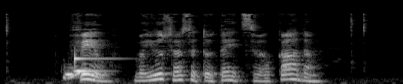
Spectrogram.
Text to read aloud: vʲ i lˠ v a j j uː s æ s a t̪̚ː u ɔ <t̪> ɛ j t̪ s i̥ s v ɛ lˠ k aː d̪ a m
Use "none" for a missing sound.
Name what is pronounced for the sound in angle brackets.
t̪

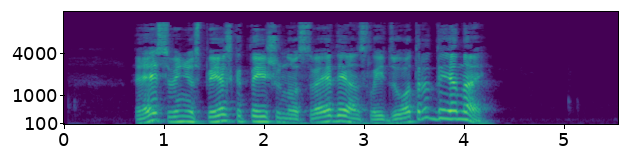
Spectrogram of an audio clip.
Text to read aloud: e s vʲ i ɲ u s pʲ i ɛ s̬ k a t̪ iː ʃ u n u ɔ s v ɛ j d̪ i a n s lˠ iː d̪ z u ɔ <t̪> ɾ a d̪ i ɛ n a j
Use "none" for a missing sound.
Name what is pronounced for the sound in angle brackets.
t̪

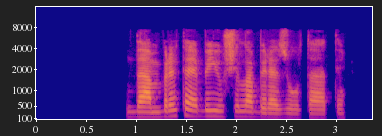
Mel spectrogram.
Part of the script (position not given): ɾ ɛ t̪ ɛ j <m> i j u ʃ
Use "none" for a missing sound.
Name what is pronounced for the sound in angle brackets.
b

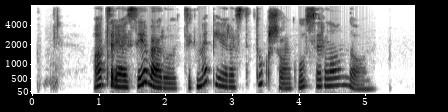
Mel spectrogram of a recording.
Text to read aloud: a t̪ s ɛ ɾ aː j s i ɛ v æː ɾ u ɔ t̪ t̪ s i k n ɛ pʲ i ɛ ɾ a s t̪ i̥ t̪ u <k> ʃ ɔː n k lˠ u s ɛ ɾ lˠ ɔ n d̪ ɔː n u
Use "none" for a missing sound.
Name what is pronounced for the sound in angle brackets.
k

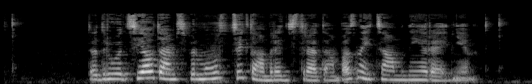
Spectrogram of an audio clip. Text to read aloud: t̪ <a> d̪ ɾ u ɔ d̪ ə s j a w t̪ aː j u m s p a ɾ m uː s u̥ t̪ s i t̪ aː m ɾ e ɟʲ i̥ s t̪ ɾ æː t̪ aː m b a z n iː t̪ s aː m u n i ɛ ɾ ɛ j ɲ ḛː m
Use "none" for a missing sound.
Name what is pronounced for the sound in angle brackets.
a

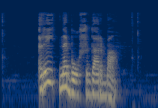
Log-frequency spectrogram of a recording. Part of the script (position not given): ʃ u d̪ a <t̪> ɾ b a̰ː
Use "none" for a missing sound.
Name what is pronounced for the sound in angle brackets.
none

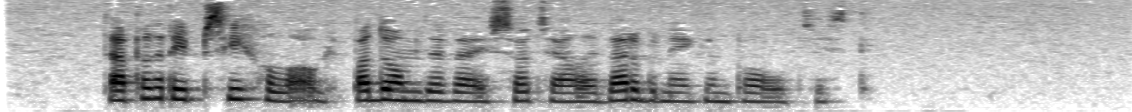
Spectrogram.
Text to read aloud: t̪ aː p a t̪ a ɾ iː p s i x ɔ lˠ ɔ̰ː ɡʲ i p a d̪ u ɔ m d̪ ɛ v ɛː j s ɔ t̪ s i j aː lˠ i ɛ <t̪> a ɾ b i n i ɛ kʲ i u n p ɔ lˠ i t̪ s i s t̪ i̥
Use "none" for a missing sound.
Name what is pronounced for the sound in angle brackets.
d̪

